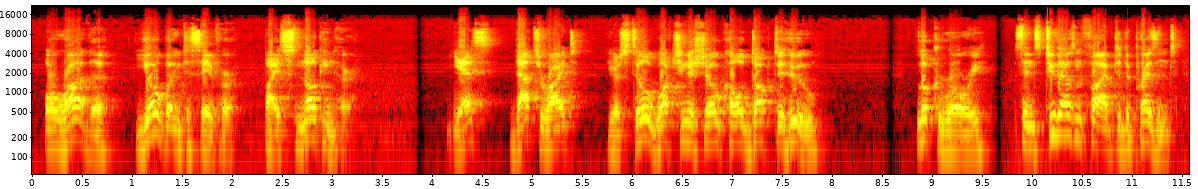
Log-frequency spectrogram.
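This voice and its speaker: A glib and animated time-travelling hero, played by a man, talks in long mock-serious explanations. He is zany and self-mocking, with lively pitch, as in an amateur sci-fi spoof. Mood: glib, explaining. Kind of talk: amateur scripted sci-fi parody.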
